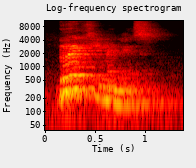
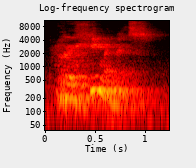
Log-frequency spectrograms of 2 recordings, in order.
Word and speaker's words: regímenes: El plural de régimen no es regímenes, que además es que cuesta pronunciar. El plural es regímenes.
